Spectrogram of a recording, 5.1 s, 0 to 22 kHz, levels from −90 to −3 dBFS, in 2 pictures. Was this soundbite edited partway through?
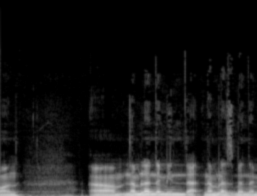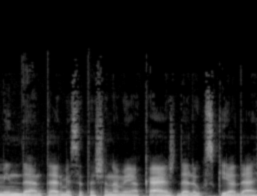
no; 0 cuts

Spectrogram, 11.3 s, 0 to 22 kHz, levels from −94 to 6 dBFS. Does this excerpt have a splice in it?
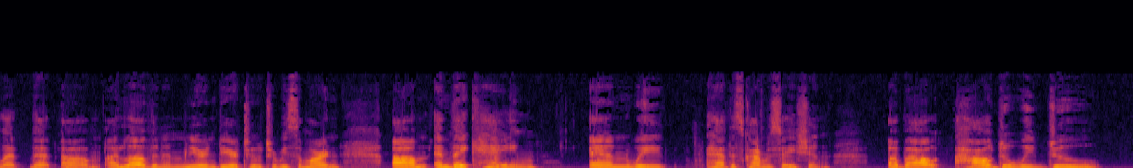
no; 0 cuts

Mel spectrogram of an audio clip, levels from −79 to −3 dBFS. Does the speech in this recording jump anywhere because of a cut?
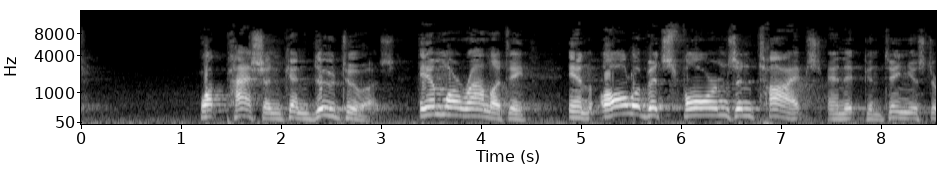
yes; 1 cut; at 7.4 s

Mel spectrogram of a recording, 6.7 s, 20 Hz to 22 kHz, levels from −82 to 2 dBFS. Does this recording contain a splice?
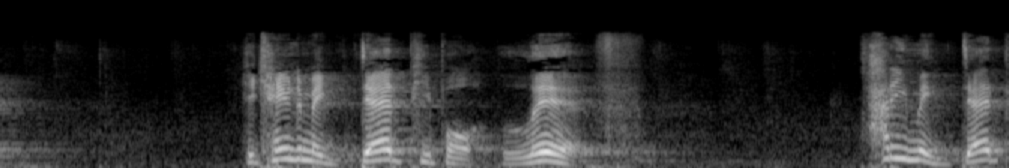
no; 0 cuts

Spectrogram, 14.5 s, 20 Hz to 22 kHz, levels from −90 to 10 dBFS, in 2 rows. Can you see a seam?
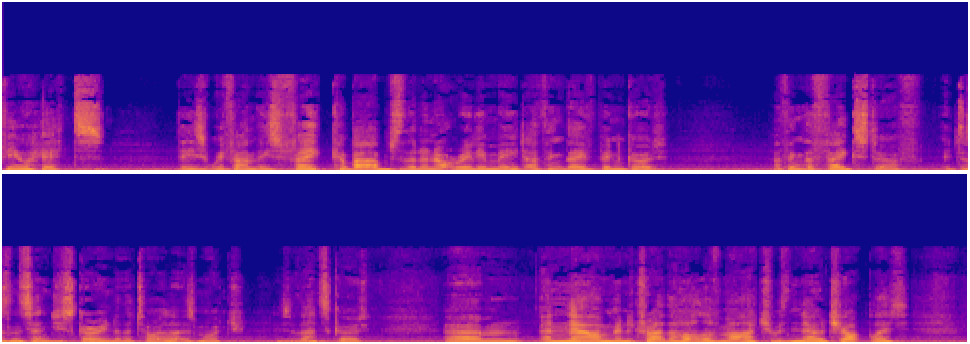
yes; 1 cut; at 7.0 s

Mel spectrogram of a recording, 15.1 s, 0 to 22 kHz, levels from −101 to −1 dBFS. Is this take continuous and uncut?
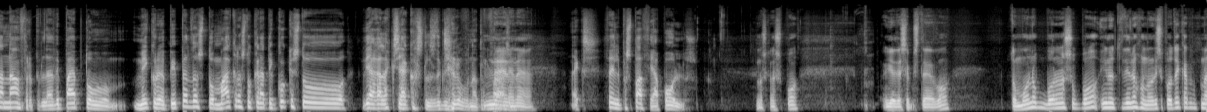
no; 3 cuts; at 6.4 s, 9.5 s, 10.9 s

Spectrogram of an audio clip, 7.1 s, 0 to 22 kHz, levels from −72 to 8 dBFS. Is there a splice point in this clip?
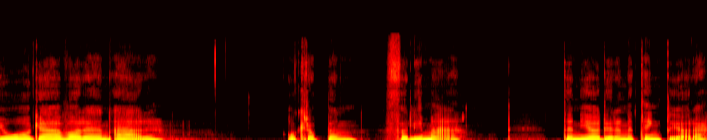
no; 0 cuts

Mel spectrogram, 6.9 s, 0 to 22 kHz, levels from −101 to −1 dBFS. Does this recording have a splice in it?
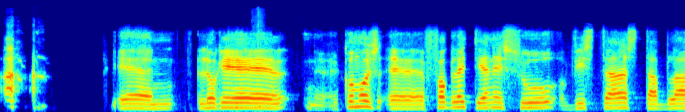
yes; 1 cut; at 1.1 s

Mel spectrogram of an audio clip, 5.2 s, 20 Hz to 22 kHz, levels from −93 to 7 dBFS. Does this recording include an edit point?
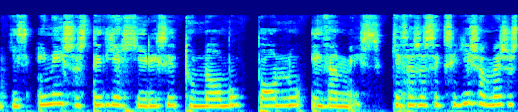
no; 0 cuts

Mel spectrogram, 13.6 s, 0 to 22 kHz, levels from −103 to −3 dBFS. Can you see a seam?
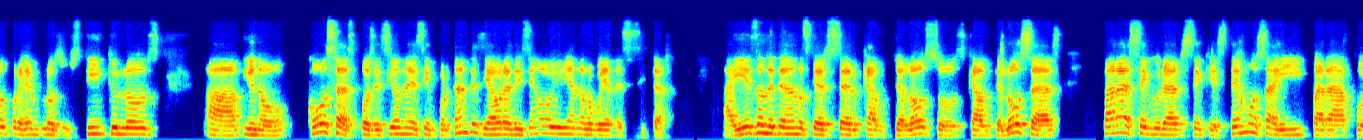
no; 0 cuts

